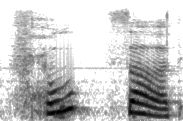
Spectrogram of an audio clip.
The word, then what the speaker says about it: فحوصات: فحوصات. It's two syllables in the Lebanese dialect.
